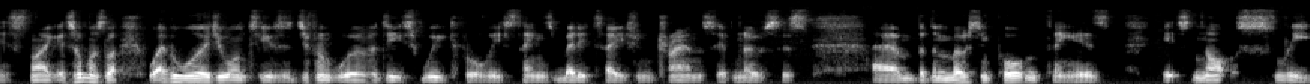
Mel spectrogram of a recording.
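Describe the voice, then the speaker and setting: Vocal fry runs through speech delivered at a fairly quick pace with ordinary pitch variation. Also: man. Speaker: hypnotherapist. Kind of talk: radio interview. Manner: relaxed.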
